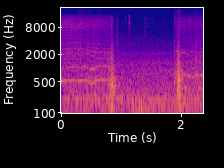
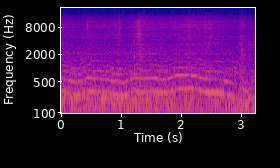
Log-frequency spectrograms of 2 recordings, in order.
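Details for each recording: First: 2005 Jeep Liberty rear driver-side window after regulator replacement: a smooth, steady motor whir for about a second between two soft clunks at the ends of travel as the window goes down normally; the cheap new regulator struggles going up. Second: 2005 Jeep Liberty rear driver-side window, new aftermarket regulator installed: thin motor whine wavers and sags in pitch as glass climbs, down is fine; slow, labored power window going up.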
